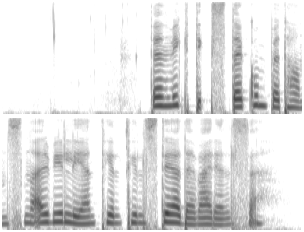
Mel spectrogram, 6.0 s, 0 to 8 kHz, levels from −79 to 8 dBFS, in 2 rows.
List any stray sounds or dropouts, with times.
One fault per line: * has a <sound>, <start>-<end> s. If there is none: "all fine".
all fine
